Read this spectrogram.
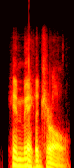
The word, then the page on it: hemihedral: American English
